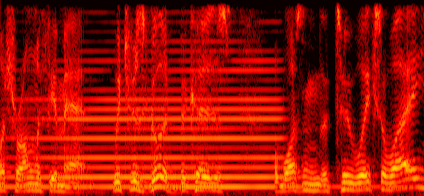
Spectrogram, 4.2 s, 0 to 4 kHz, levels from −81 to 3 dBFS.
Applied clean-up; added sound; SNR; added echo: none; Bowed string instrument; 3 dB; none.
